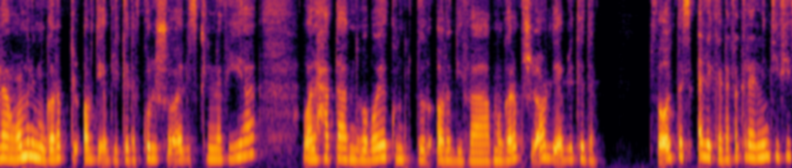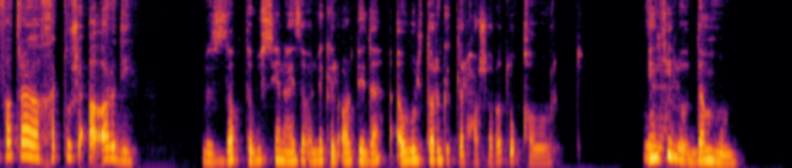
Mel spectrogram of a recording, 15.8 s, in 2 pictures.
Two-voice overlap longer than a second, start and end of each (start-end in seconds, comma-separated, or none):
none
